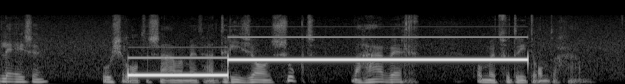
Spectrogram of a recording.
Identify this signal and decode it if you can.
Two-tone page, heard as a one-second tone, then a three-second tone, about 430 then 1180 Hz, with speech in Dutch.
